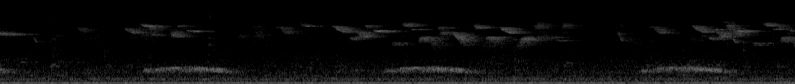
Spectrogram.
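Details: An Isabel-mutation European greenfinch (2022) gives quick, high twittering chirps and short trills, thick and fast. A soft low coo repeats every two or three seconds, over a steady low hum.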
